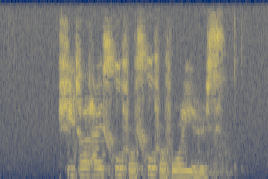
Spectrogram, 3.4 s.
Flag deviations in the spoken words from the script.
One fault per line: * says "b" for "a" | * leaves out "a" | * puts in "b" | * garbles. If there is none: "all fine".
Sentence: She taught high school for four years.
* puts in "school for"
